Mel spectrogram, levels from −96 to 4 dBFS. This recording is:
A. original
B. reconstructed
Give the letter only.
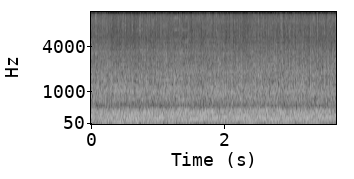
A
